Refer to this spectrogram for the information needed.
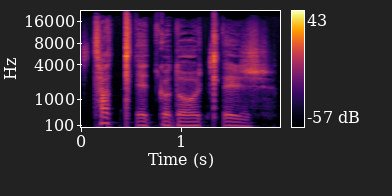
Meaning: green, algae green
- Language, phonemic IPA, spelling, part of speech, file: Navajo, /tʰɑ́t͡ɬʼɪ̀tkò tòːt͡ɬʼɪ̀ʒ/, tátłʼidgo dootłʼizh, noun, Nv-tátłʼidgo dootłʼizh.ogg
